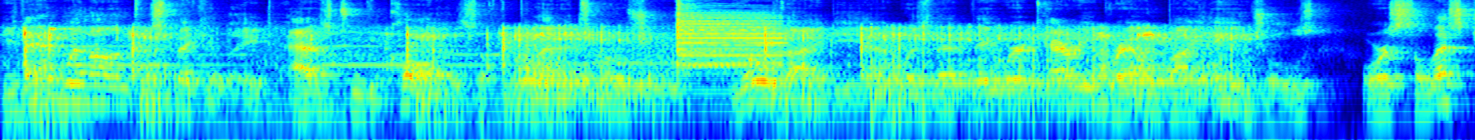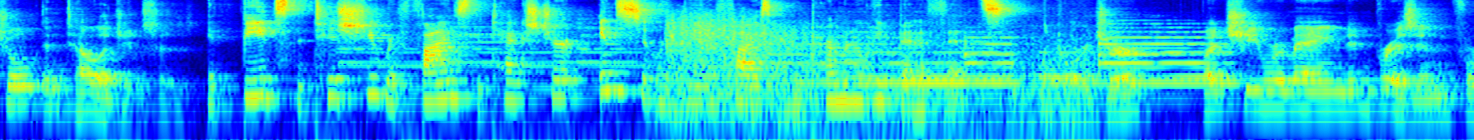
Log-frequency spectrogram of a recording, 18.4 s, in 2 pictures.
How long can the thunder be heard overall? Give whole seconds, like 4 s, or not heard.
3 s.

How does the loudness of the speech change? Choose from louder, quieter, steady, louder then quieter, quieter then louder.
steady.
